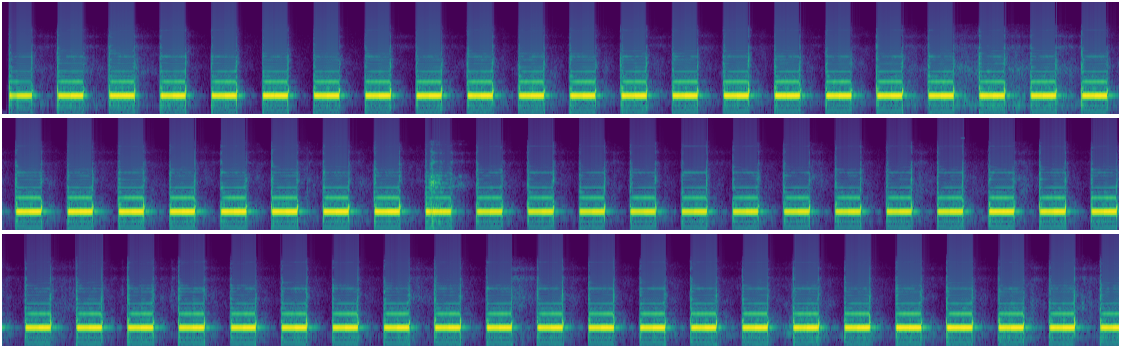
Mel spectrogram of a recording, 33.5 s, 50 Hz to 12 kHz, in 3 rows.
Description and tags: Sound coming from the emergency speaker phone - system intercom - in a parking lot in central Brussels. Recorded in AMR format with my Nokia N73, most lo-fi of my recorders.
lo-fi, ring, speaker, tone, phone, noise, field-recording, city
